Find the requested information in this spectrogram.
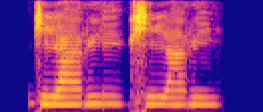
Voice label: Japanese Color Visual, Ideo Phones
